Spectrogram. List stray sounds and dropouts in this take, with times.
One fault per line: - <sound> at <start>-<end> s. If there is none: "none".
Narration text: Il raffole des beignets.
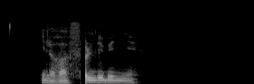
- dropout at 0.8-0.9 s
